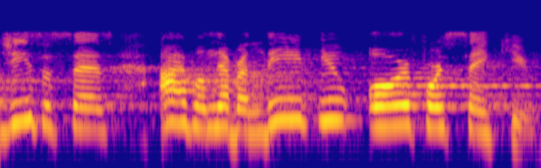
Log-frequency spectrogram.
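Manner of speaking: loud, high, building sermon cadence; fervent pulpit preaching; preaching at full force. Acted. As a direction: drive each line home to the congregation. Preaches the call-and-response at full force.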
